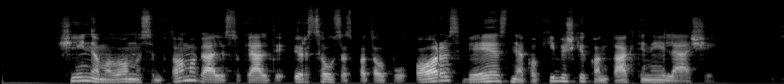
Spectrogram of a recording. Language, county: Lithuanian, Vilnius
